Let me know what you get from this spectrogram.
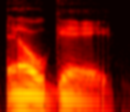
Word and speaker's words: LGHEI: And you say it's they pronounce it L-gay, but as John mentioned, it's the letters are LGHEI.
